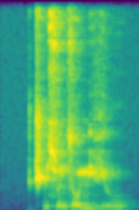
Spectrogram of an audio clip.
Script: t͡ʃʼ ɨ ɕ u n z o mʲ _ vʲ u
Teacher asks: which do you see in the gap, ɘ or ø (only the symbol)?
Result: ɘ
